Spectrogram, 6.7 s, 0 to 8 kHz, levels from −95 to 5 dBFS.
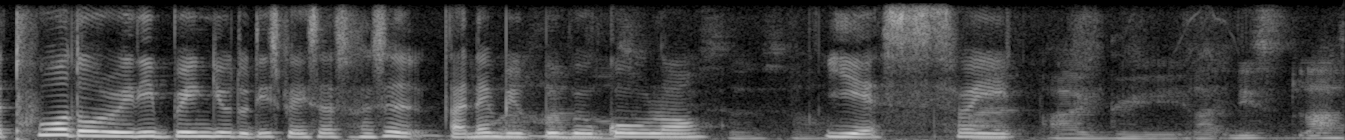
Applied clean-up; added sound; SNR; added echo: none; none; none; none.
